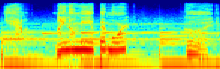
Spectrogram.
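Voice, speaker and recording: A woman voicing a gentle, encouraging young mutant turtle boy in a fan comic dub, with a casual, reassuring manner. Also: a little high, animated, unhurried, music in the background. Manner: soft-hearted, reassuring, casual.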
